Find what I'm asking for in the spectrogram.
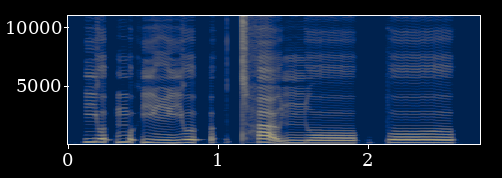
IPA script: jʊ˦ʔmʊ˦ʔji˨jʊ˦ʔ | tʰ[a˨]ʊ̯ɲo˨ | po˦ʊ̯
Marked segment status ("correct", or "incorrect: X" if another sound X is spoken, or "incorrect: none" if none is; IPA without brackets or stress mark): incorrect: a̰˦˨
